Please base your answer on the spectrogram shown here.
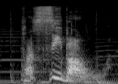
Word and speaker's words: placebo: Cavallari repeat after me placebo the stress on the middle simple syllable recibo Splenda so charming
